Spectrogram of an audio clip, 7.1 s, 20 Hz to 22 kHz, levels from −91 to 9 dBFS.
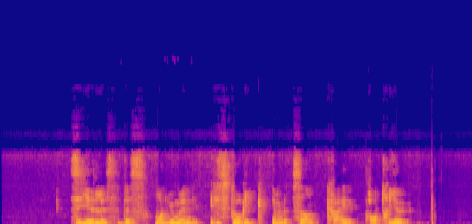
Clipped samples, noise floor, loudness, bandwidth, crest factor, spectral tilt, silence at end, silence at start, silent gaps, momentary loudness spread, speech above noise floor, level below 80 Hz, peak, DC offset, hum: under 0.1%; -57 dBFS; -15 LUFS; 9.4 kHz; 16 dB; -5 dB/octave; 0.6 s; 1.05 s; none; 9 LU; 42 dB; -50 dBFS; 0 dBFS; under 0.1%; none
